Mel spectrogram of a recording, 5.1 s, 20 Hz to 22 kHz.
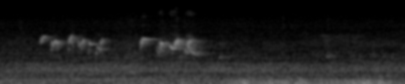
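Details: Caged red-whiskered bulbul decoy, described as 'mào đinh lân hầu bò', singing during a trapping session on 28 September 2019. A quick run of five bouncy whistled notes, then a louder tangled warble, with low background rumble.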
